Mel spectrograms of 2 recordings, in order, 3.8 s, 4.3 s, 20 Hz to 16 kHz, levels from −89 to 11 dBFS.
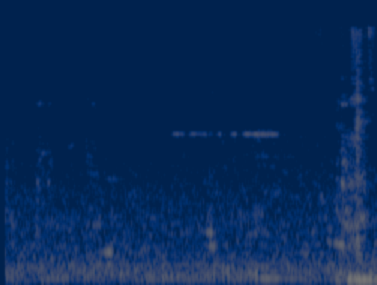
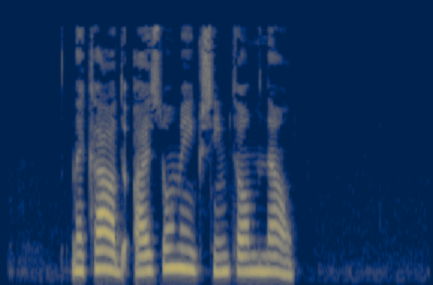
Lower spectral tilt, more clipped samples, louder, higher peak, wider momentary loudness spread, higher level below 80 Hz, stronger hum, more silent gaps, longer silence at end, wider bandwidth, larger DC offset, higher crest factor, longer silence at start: about the same, -5.5 dB/octave vs -5.5 dB/octave; neither; second, -59 LUFS vs -22 LUFS; second, -36 dBFS vs -4 dBFS; first, 11 LU vs 8 LU; about the same, -72 dBFS vs -74 dBFS; neither; neither; second, 0 s vs 1.4 s; about the same, 11.5 kHz vs 11.5 kHz; neither; about the same, 20 dB vs 20 dB; second, 0.05 s vs 0.7 s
